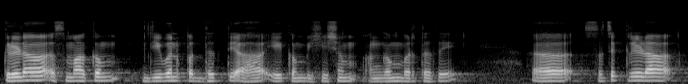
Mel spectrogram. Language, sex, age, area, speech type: Sanskrit, male, 30-45, urban, spontaneous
